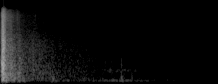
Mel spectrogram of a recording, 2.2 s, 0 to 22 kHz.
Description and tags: Burning arrow 02
Recording of a fire arrow being shot.
Fire-arrow, archery, burning-arrow, field-recording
